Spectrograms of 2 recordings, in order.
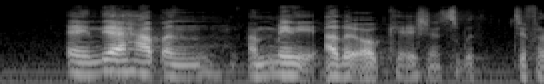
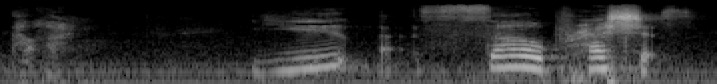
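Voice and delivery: tender to grandchild; 3 semitones higher, 5 dB quieter than usual. Real, not acted. Granddaughter on her lap.

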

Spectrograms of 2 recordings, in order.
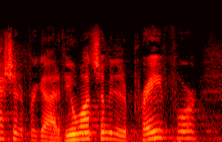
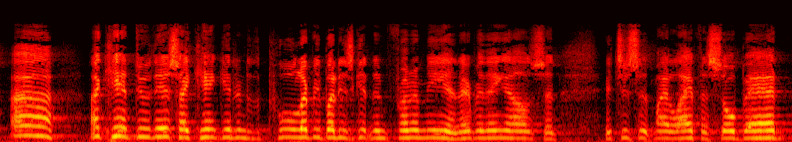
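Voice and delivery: higher-pitched, self-pitying mock moan; victim's complaint; 5 semitones higher than usual. Man at the pool excusing himself to Jesus, self-pitying complaint. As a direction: play the helpless man making excuses. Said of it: "he was victimized".

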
